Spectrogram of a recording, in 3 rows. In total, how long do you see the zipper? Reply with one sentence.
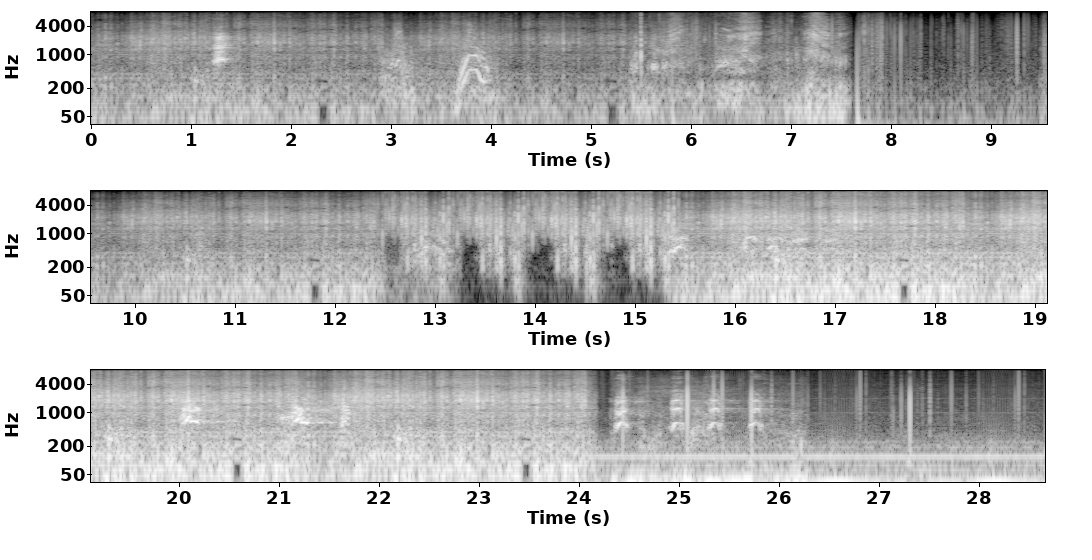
The zipper can be heard for 4 seconds in total.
